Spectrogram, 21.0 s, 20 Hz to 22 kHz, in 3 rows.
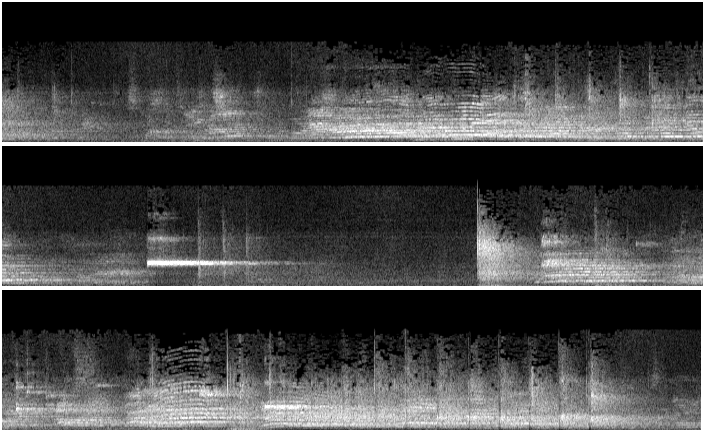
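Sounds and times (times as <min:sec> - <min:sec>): referee whistle blast: 0:08.5 - 0:09.6
players shouting: 0:12.3 - 0:19.8.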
